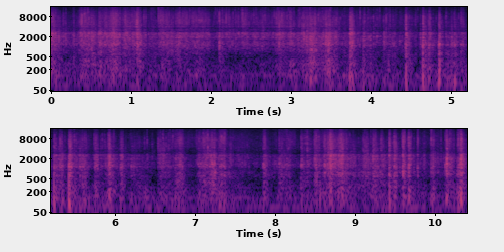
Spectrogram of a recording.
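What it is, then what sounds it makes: Plastic garbage bag. An empty, large, thin black plastic garbage bag is shaken, flapped and crumpled in the air with both hands. It makes a steady, bright crinkling full of sharp crackles and quick rustling bursts, with almost no low end.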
